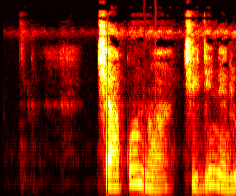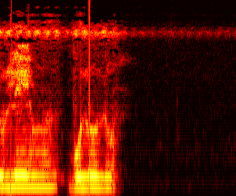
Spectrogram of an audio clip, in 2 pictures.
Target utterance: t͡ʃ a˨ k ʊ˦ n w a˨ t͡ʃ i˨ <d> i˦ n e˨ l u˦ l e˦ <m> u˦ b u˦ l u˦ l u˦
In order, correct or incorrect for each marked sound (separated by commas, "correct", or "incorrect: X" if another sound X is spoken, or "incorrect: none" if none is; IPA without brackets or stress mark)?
correct, correct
